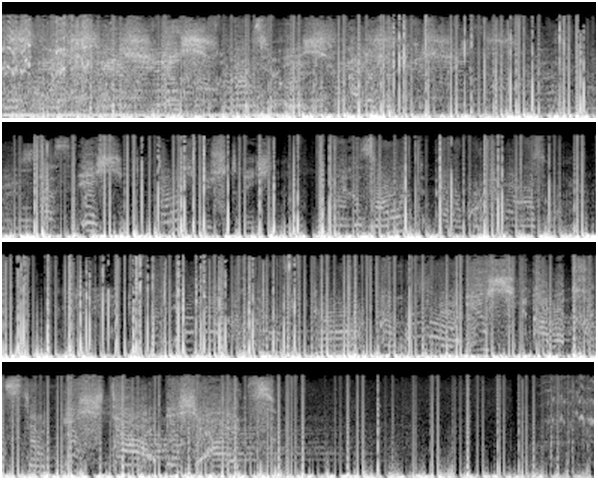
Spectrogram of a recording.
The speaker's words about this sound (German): Tja, und diese unangenehm knarzende Geräusche, das sind Aufnahmen der Gehirnwellen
